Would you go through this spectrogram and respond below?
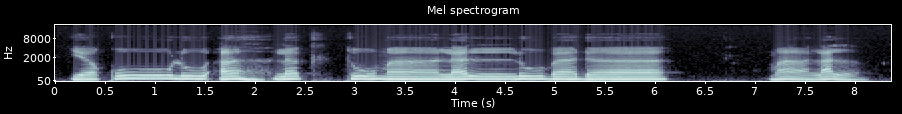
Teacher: Malal, ada fathatain ketemu la di sini, masukin langsung ke la-nya.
